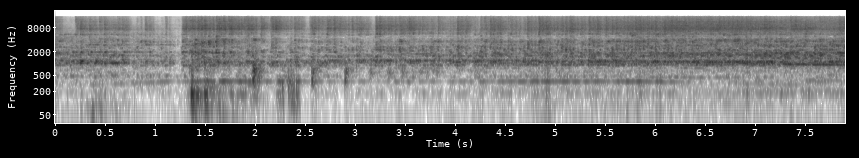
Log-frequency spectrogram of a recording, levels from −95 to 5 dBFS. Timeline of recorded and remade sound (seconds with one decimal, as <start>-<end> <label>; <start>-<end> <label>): 0.0-7.9 recorded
